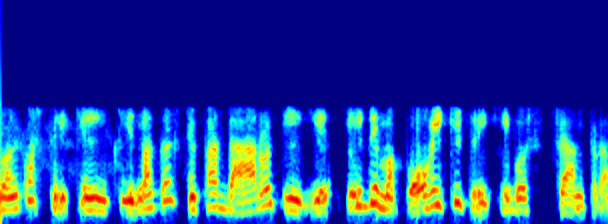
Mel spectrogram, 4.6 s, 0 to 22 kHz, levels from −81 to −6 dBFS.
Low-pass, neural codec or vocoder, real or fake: 3.6 kHz; codec, 24 kHz, 1.5 kbps, HILCodec; fake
